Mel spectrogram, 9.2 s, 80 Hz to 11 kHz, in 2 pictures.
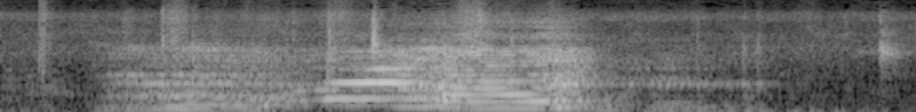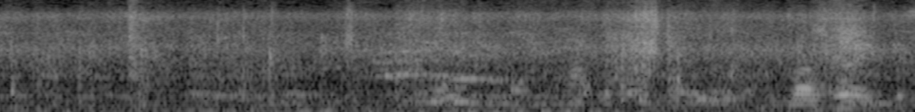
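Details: Friesian heifer, one of ten improved-breed heifer calves aged 13–14 months on a dairy farm in Bhangura, Pabna, Bangladesh, gives a loud, rich, harmonic moo lasting about two seconds, rising then holding steady, followed by quieter farmyard background and faint chirps.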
